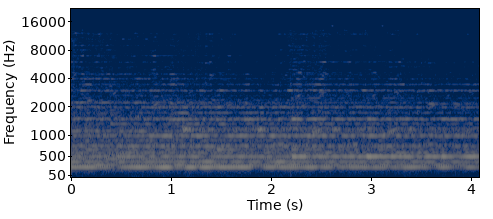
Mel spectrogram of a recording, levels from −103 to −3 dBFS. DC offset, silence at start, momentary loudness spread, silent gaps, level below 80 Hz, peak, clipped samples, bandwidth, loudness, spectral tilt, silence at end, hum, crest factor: under 0.1%; 0 s; 3 LU; none; under -90 dBFS; -44 dBFS; under 0.1%; 13 kHz; -58 LUFS; -4 dB/octave; 0 s; none; 14 dB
